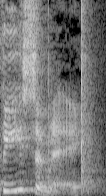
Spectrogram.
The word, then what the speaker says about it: Fils-Aimé: what, I mentioned It's that- Fils-Aimé.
